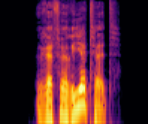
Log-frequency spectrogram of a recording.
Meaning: inflection of referieren: 1. second-person plural preterite 2. second-person plural subjunctive II
- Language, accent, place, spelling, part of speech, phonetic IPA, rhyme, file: German, Germany, Berlin, referiertet, verb, [ʁefəˈʁiːɐ̯tət], -iːɐ̯tət, De-referiertet.ogg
